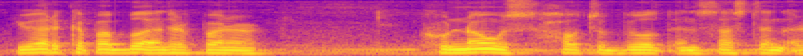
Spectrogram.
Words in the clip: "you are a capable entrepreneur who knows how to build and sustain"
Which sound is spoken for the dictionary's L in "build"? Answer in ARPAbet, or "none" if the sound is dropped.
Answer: L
